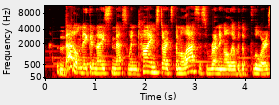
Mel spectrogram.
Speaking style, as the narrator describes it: said Jim with a chuckle

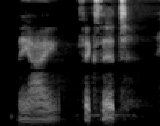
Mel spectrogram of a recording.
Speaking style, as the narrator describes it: He asks timidly

